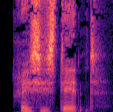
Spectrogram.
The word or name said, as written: resistent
